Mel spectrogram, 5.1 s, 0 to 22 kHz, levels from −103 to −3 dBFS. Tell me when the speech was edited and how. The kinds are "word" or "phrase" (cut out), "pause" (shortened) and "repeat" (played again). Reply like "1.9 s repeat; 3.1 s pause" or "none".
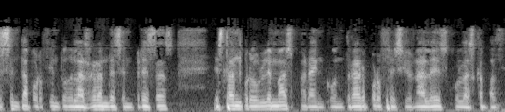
2.4 s word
